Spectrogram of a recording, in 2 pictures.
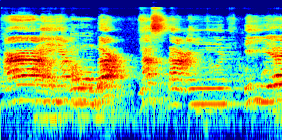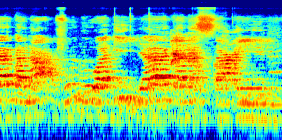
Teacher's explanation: Aksol, pangkal, tenggok, keluarnya huruf hamzah sama ha di pangkal tenggok. Nah, keluarnya ain sama ha di mana? Tengah. Tengah-tengah tenggorokan.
